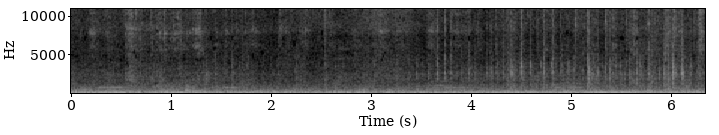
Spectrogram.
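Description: Faint background music in a supermarket over a steady low hum, with light rattles from a shopping cart being pushed along a tiled aisle.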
